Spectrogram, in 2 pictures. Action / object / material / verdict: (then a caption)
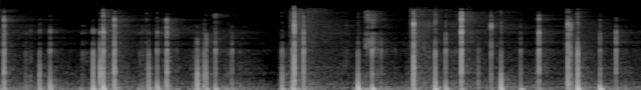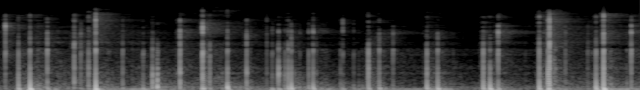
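tap / thin bamboo board / bamboo / none. A thin, solid bamboo board held in both hands is tapped and scratched with the fingertips. It gives a steady run of quick, dry taps with low, woody thumps and bright clicks. Soft scratching fills the gaps, and each tap dies away almost at once.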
